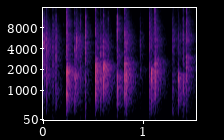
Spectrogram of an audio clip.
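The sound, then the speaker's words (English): People clapping in a quick, steady rhythm, about five sharp bursts of claps over a second and a half, fairly loud with no voices. “Clapped and everything.”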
